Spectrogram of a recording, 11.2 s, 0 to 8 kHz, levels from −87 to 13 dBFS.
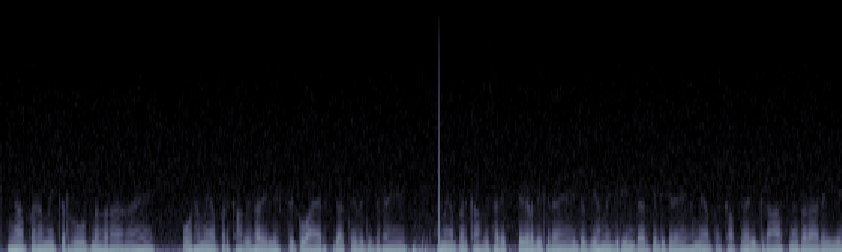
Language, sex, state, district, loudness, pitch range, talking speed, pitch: Hindi, male, Maharashtra, Dhule, -34 LUFS, 125-130 Hz, 260 wpm, 130 Hz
